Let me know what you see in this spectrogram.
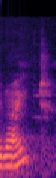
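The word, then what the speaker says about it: write: आई राइट। W silent है तो आई के बाद हमारा आर आ रहा है, आई हाफ बनाकर राइट, आई राइट।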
